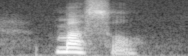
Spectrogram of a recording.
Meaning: Any of several groups of bivalve shellfish with elongated, asymmetrical shells.: A saltwater mussel, usually edible, of the order Mytilida in subclass Pteriomorphia
- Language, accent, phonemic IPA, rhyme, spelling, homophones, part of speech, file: English, US, /ˈmʌsəl/, -ʌsəl, mussel, muscle, noun, En-us-mussel.ogg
